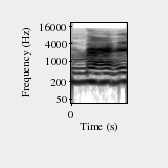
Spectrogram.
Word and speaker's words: me: It's gonna be Mei. – And it's spelled M-E, but it's pronounced like Justin Timberlake's Mei.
